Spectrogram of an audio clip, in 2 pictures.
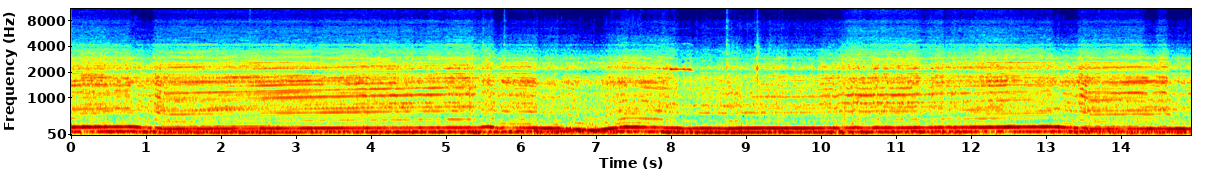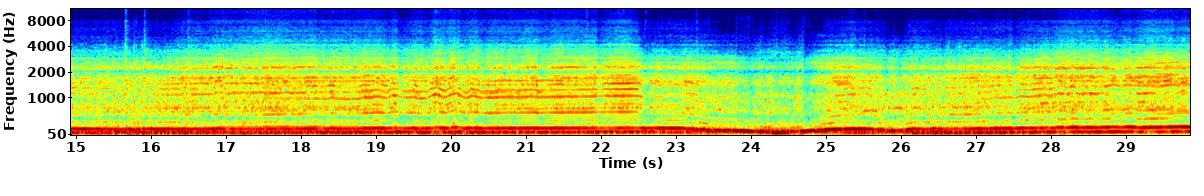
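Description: Citroen C2 GT track car's engine heard from inside the cabin, running hard at high revs. Its pitch holds steady for long stretches, then drops and climbs back several times as the car changes gear and slows for corners.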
